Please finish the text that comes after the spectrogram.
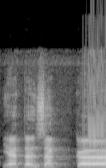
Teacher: kafnya dibaca panjang dan diidghamkan ataupun ditasdid karena ada tasdid di sini.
